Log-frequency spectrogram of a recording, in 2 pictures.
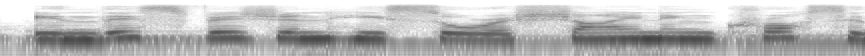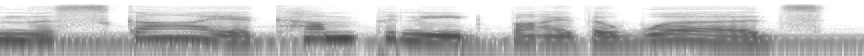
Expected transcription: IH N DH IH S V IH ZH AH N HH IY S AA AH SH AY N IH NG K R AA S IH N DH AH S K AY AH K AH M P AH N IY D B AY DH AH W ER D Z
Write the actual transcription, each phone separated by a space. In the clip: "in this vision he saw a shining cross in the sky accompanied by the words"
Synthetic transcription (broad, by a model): IH N DH IH S V IH ZH AH N IY S AA AH SH AY N IH NG K R AA S IH N DH AH S K AY AH K AH M P AH N IY D B AY DH AH W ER D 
